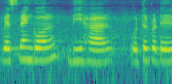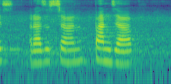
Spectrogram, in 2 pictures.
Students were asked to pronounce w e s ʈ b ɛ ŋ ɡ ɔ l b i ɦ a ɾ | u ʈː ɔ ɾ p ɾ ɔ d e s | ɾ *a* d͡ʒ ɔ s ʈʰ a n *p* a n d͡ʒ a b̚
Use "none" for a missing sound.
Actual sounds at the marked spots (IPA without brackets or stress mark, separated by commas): a, p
